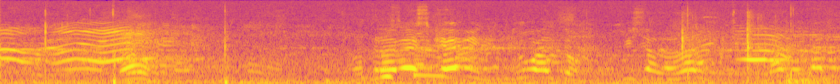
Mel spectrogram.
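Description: High-pitched voices shouting in short, untranscribed bursts on a youth football pitch, three times over.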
